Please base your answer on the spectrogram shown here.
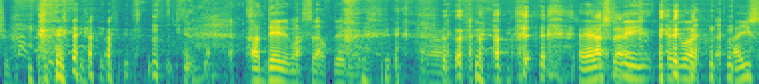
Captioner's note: laughter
